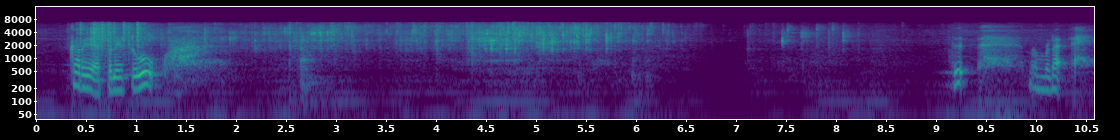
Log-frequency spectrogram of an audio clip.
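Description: Green and dried red chillies sizzling in hot oil in a frying pan, the tempering for pineapple pachadi. The sizzle starts loudly about half a second in, runs as a steady hiss, breaks off briefly about two-thirds through and comes back quieter.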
